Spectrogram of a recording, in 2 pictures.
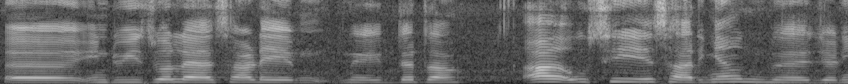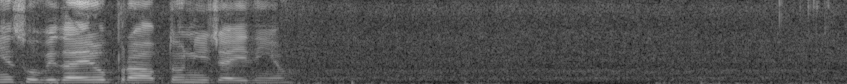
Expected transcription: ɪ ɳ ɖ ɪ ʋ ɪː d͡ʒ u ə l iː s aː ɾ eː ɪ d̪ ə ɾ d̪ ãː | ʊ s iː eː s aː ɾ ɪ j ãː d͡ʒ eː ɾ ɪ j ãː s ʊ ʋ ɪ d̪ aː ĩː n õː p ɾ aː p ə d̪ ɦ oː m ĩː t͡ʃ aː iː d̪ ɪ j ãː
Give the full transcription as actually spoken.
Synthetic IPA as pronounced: ɪ ɳ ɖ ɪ ʋ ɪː d͡ʒ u ə l ɛː s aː ɽ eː ɪ d̪ ə ɾ d̪ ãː | ʊ s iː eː s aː ɾ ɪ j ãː d͡ʒ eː ɽ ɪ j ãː s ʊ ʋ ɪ d̪ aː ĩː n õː p ɾ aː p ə t̪ ɦ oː n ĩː t͡ʃ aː iː d̪ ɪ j ãː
